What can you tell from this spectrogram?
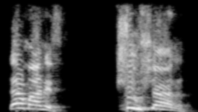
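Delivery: usual speaking voice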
